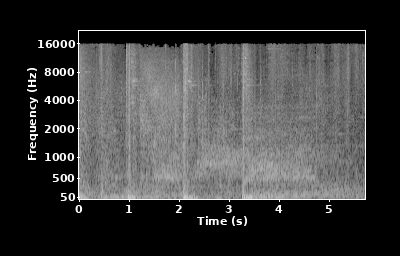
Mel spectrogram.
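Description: An explosion bursts with a fiery roar.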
